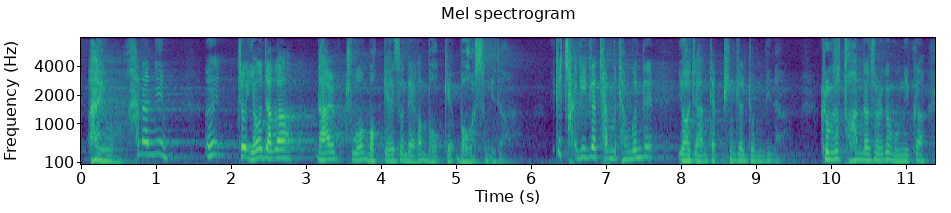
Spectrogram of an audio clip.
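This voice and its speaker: A man's voice: on the high side, a bit bright, long reverb tail. A male pastor preaching a sermon emphatically, prodding his listeners with rhetorical questions and acting out Bible figures. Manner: acts out Bible figures in quoted speech.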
